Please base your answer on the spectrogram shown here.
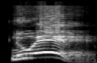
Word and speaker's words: nueve: So number 9 is nueve, right?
